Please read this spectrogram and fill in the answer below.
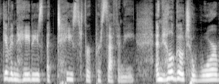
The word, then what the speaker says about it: Persephone: For a really long time, I had never heard Persephone pronounced. I'd only ever read it. And so... – Persephone. – Until I was 14. – Yeah, same. – And then I heard it and I was like, Persephone's way prettier than Persephone.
